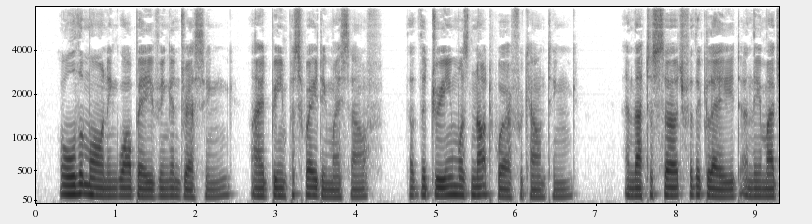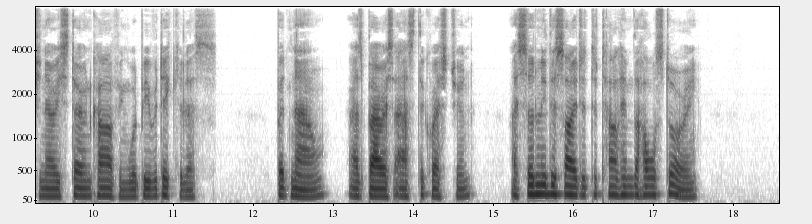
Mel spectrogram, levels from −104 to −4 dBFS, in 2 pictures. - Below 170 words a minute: Yes, average, 160 wpm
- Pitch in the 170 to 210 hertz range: No, low, 120 Hz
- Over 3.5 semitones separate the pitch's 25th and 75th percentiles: No, narrow, 2.6 semitones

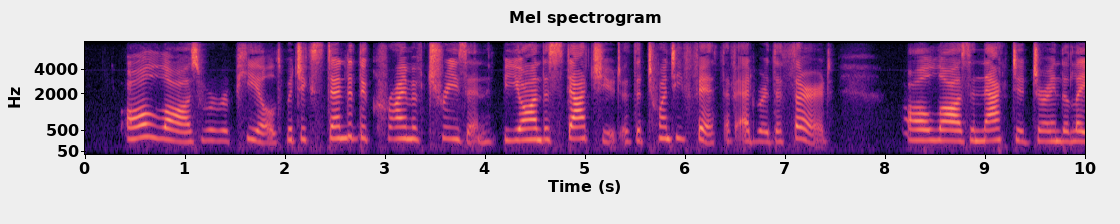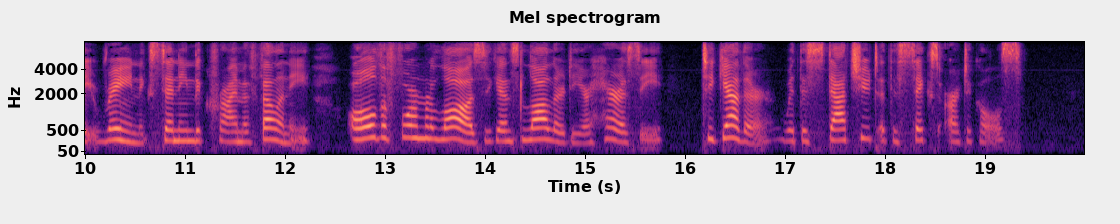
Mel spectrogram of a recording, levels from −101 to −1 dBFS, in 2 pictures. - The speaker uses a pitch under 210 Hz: No, very high, 260 Hz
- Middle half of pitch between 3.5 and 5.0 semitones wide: No, average, 3.1 semitones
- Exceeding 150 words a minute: No, average, 145 wpm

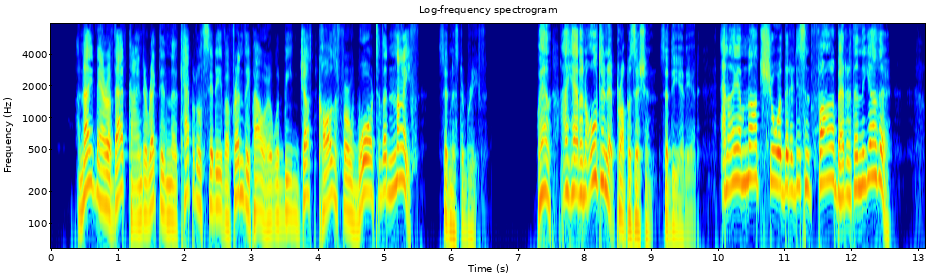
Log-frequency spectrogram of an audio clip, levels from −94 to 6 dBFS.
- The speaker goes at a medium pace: No, fast, 220 wpm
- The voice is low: No, medium, 185 Hz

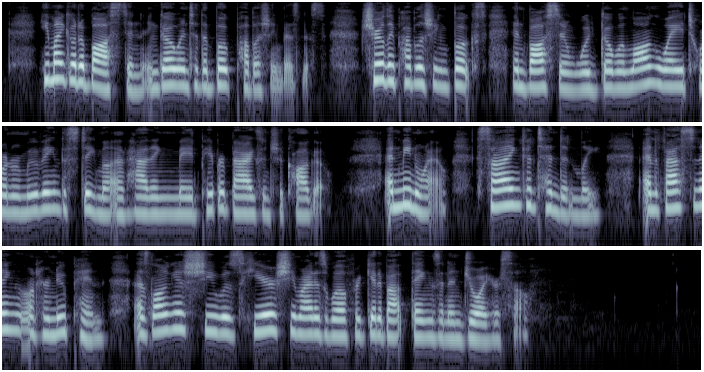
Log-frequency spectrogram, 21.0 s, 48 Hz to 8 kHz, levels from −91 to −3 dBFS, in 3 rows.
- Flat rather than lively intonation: No, average, 3.7 semitones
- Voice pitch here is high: Yes, high, 220 Hz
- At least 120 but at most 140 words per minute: No, average, 170 wpm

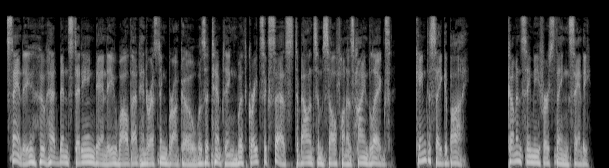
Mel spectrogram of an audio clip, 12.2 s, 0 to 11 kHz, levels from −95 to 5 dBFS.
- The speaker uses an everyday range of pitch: Yes, average, 3.6 semitones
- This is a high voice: No, low, 100 Hz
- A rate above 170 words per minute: No, average, 165 wpm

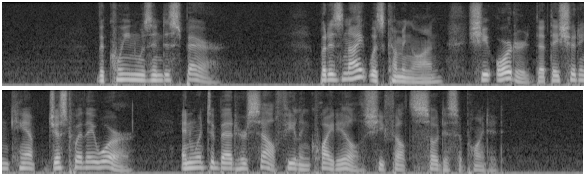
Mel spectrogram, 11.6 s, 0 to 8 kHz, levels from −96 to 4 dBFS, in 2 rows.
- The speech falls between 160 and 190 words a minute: Yes, average, 170 wpm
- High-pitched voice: No, low, 135 Hz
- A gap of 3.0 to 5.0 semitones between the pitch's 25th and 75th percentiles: No, wide, 5.5 semitones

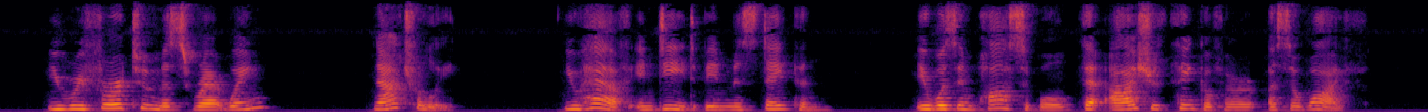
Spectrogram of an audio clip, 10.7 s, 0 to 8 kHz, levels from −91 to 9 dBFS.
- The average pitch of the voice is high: Yes, high, 245 Hz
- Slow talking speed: Yes, slow, 130 wpm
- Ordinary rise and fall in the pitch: Yes, average, 3.4 semitones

